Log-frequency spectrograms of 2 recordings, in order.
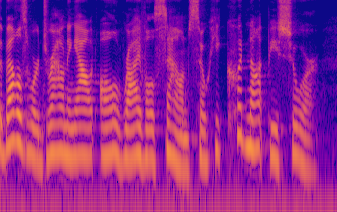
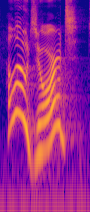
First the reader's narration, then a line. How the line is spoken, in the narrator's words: Jim said cheerfully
